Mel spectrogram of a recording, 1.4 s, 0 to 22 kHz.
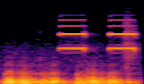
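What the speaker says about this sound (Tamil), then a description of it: "2 டைம் பீப் சவுண்ட் வந்துருச்சு." A Tata Ace EV electric mini truck gives two short electronic beeps as it is shifted into reverse, clear tones over a low idle rumble of the cab.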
